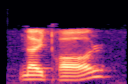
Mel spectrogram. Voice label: "neutral", Alsace; vin; neutre

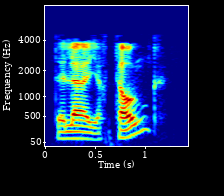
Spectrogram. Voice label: "laawertank", alsace

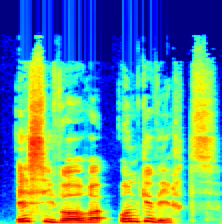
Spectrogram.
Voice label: "essiware", alsace

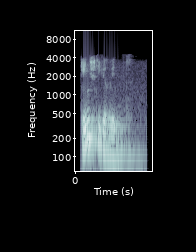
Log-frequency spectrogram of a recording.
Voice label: "gingschtiger wind", alsace; meteo

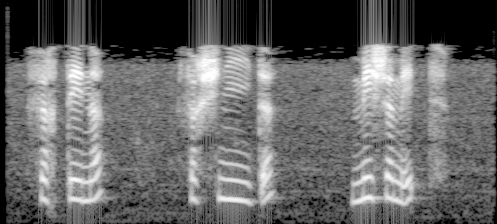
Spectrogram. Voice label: "verdinne", Bas Rhin; vin

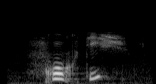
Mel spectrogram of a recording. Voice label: "fruchtig", Bas Rhin; fruité; vin

